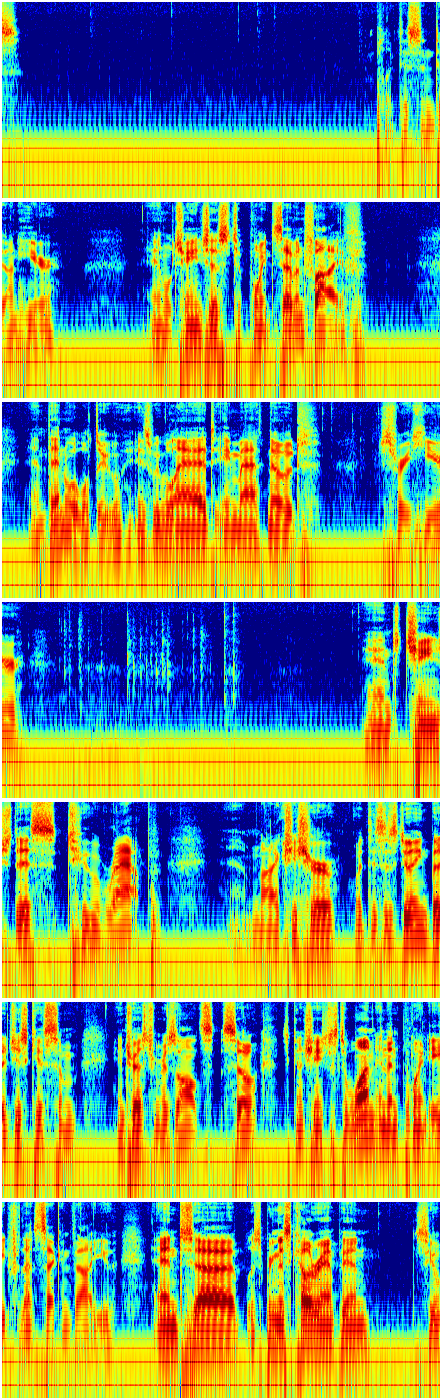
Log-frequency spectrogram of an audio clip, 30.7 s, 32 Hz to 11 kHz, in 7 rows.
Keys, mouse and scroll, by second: 0.9 click, 2.6 click, 3.6 click, 5.8-8.5 drag, 8.5-9.2 scroll down 6, 9.2-10.4 middle drag, 10.4 click, 11.5 g, 12.4 shift+a, 14.5 BackSpace, 14.6 BackSpace, 14.7 BackSpace, 17.0-17.7 scroll up 6, 17.7 click, 18.0-20.1 drag, 20.1-23.2 scroll up 4, 24.1-26.9 drag, 26.9 scroll down 3, 27.1 middle click, 28.0 scroll down 2, 28.3 middle click, 28.7 scroll up 1, 28.7-30.0 middle drag, 30.0-30.6 drag.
